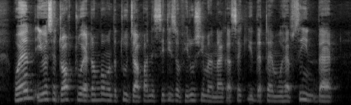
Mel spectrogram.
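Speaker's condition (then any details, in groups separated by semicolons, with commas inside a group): No condition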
